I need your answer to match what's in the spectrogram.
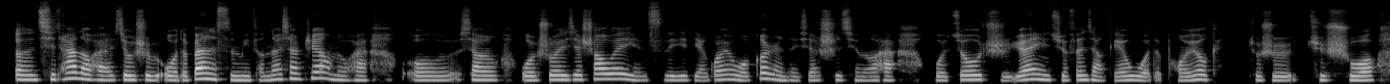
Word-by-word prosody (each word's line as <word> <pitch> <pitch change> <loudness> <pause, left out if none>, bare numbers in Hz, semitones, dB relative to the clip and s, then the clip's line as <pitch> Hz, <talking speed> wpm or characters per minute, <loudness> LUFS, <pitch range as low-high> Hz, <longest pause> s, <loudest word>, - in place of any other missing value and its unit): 呃， 220 -1 +4
其 230 +2 -1
它 270 +4 +5
的 250 -3 +4
话 205 -2 0
就 205 +1 +3
是 205 -2 +1
我 200 -1 +1
的 195 - -1
半 250 +3 +8
私 235 -3 -4
密 195 0 +1
的， 190 -1 -8
那 220 +4 0
像 260 +2 +1
这 260 +4 -3
样 285 -3 +2
的 205 -2 -2
话， 195 0 -3 0.3
呃， 195 +3 -3
像 205 -3 +1 0.2
我 195 0 0
说 215 +2 +1
一 210 - +3
些 220 +1 +1
稍 245 +3 +3
微 250 -1 +3
隐 190 -2 -4
私 200 0 -5
一 195 0 -2
点 185 -2 -7
关 215 +3 -1
于 - - -1
我 195 -4 -1
个 270 +8 +1
人 215 -6 -1
的 185 - -8
一 - - -8
些 190 +1 -6
事 200 0 -5
情 195 -1 -8
的 185 +1 -4
话， 190 0 -1 0.4
我 185 -1 -3
就 210 +4 +2
只 180 -4 -6
愿 225 +5 +3
意 215 - 0
去 205 -2 -5
分 210 +2 0
享 190 -3 -2
给 185 +1 -3
我 195 -3 +1
的 - - -11
朋 180 0 -4
友 220 0 +2
看 - - -18 0.3
就 195 - -5
是 185 +2 -3
去 205 - -3
说， 195 0 +2
205 Hz, 265 characters per minute, -24 LUFS, 195-220 Hz, 0.4 s, 半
